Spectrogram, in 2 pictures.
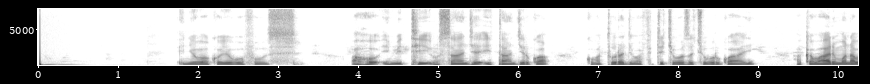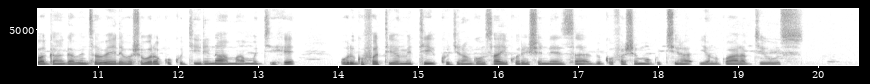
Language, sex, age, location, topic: Kinyarwanda, male, 18-24, Kigali, health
